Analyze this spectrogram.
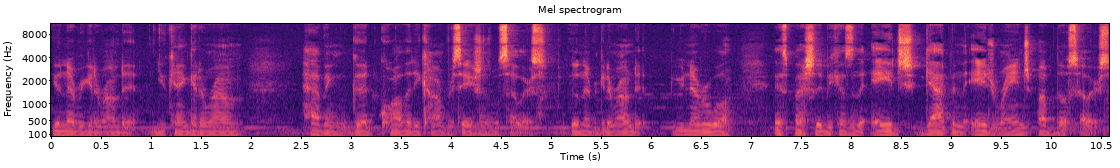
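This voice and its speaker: A quiet man's voice, very deep and low, with fairly even intonation and a fairly quick pace, over music in the background. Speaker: land investor and business coach. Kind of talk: casual talking-head video. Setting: in a public spot. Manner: kept quiet, low volume; casual, filler-heavy.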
